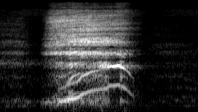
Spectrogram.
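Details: A single breath carrying a high-pitched musical whistle that rises and falls: a wheeze from narrowed, inflamed airways during an asthma attack (crisis).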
